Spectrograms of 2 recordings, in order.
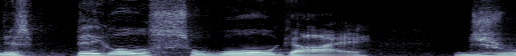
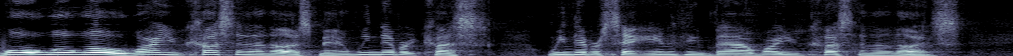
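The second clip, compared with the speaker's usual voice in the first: mock defensive, offended, high, indignant tone; 7 semitones higher, 4 dB louder than usual. Retelling how his group answered the coach who cussed at them, retelling a defensive protest. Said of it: "we get really defensive".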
